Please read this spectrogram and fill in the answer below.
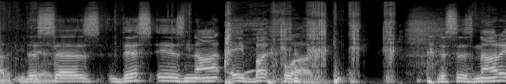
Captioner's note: laughs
